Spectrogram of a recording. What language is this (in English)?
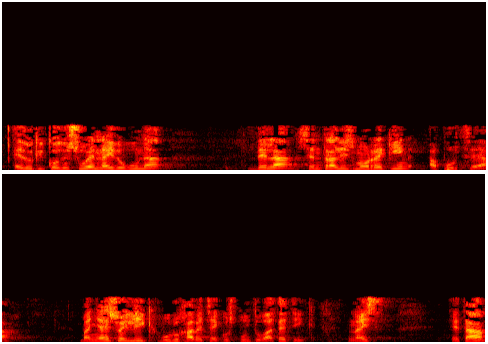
Basque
